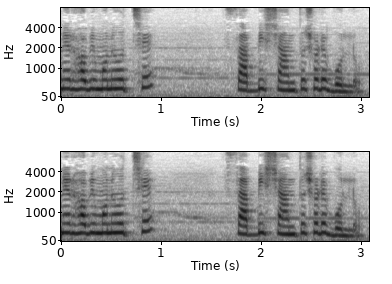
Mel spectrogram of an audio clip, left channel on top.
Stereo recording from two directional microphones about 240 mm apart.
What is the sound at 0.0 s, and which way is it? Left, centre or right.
A woman's voice, right.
